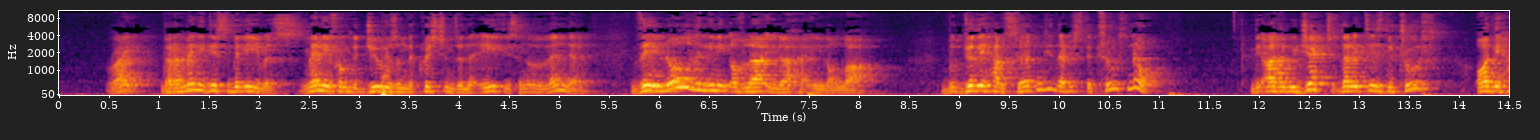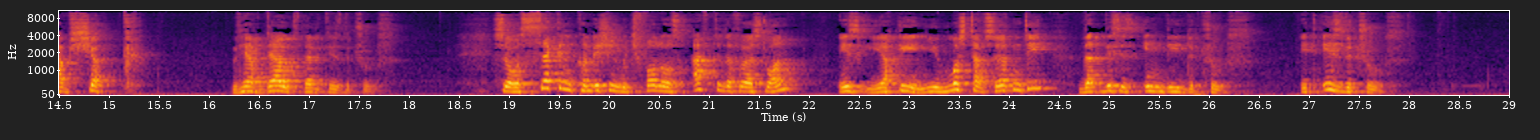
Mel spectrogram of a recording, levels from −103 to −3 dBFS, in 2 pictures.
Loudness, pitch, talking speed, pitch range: -24 LUFS, 170 Hz, 170 wpm, 145-195 Hz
